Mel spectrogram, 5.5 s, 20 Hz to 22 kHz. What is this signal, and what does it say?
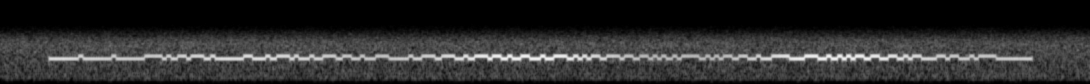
RTTY (45.45 baud, 170 Hz shift), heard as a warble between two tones, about 1340 Hz centre, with radio static and fading. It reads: CHAPMAN WAS RESPONSIBLE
